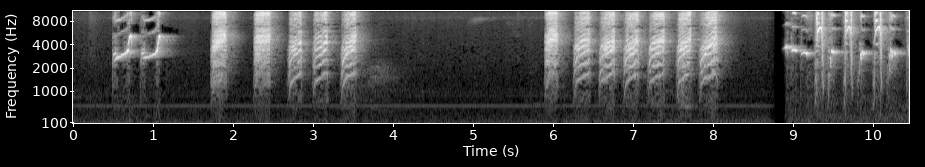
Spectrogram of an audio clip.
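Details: White-eye song with rich filler phrases, meant to set silent white-eyes singing: loud harsh chattering notes repeated about three per second in three separate runs, the last one faster and more clipped.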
